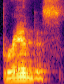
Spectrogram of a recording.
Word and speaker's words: Brandis: You said it right the first time is what Brandis says. Oh, like Candace. Oh, okay. Brandis.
